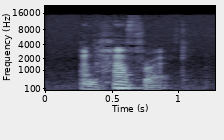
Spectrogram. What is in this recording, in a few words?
Cornish; Navarac; place names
